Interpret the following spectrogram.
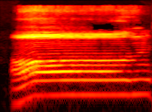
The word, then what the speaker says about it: ओम: दीर्घ का उच्चारण करेंगे ओम का उच्चारण लयबद्ध तरीके से ओ और म दो और एक के अनुपात में हर गहरा लंबा सास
